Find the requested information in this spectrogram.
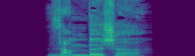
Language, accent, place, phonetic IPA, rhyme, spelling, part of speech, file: German, Germany, Berlin, [ˈzambɪʃɐ], -ambɪʃɐ, sambischer, adjective, De-sambischer.ogg
- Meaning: inflection of sambisch: 1. strong/mixed nominative masculine singular 2. strong genitive/dative feminine singular 3. strong genitive plural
